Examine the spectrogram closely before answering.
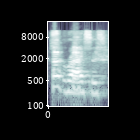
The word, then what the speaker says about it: psoriasis: Psoriasis.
